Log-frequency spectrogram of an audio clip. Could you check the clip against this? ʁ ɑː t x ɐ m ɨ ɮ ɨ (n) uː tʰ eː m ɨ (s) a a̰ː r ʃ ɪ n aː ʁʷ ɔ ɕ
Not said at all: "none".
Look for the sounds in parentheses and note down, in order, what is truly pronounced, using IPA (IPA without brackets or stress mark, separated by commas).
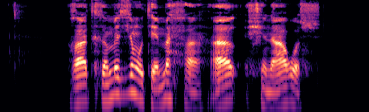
m, ħ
